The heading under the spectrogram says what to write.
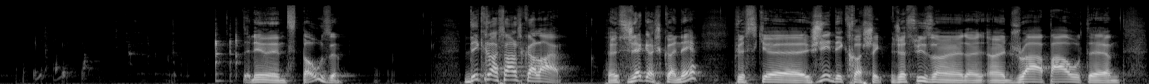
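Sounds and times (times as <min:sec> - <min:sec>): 
person taking a sip of water: 0:00.0 - 0:02.5
glass being set down: 0:02.1 - 0:02.5
speech: 0:02.4 - 0:03.5, 0:04.6 - 0:11.4.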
